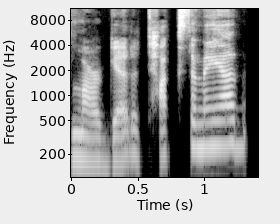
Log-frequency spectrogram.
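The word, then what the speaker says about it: margetuximab: another naked antibody and I always want to mispronounce it because when I look at it I see the Name Margaret and that's not it it's Mareta toxim ad really interesting thing about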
